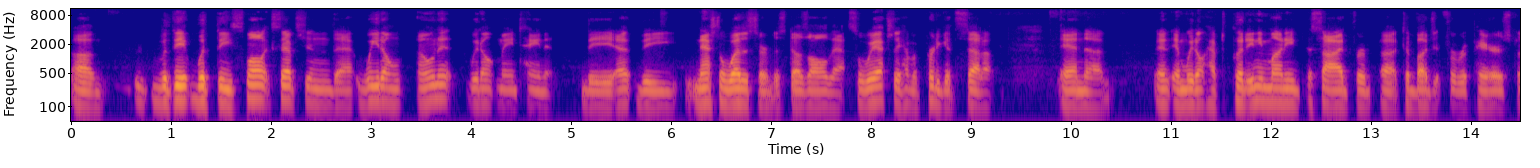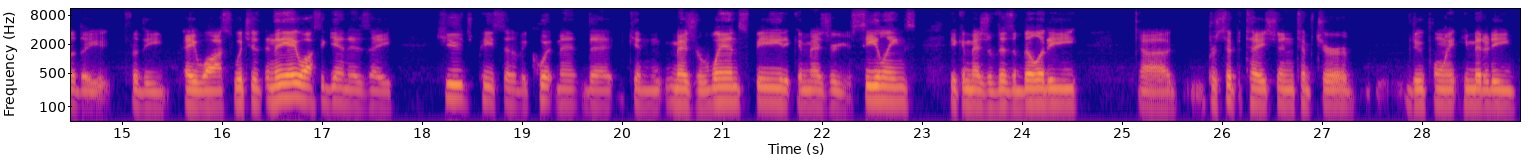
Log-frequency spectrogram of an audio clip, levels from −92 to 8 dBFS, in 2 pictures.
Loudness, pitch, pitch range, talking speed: -28 LUFS, 115 Hz, 110-125 Hz, 180 wpm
